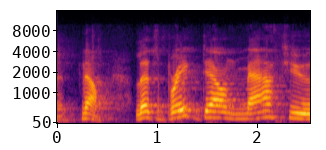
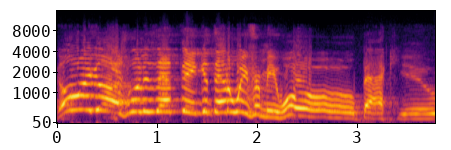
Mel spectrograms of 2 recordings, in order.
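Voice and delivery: much higher, louder shriek of mock alarm; mock horrified patient; 9 semitones higher, 3 dB louder than usual. Hospital patient shrinks from the pastor's Bible, hammed-up fright. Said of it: "they're like".

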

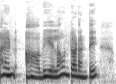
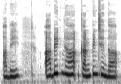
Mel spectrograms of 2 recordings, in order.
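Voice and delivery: louder, anxious hopeful plea; hopeful asking; 2 semitones higher, 6 dB louder than usual. A narrator's reading. Mother asks husband if daughter was found, louder hopeful plea. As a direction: ask the husband with rising hope, louder. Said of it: "ఆశగా భర్త వైపు చూస్తూ అడిగింది".

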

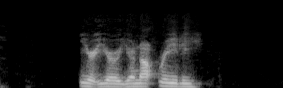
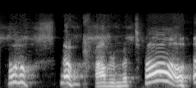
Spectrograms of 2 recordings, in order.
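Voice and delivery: higher and louder, hammed-up eager yes; eager agreement; 10 semitones higher, 6 dB louder than usual. Fan asks for an obscure impression, hammed-up eager yes. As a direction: chirp it like a gushing people-pleaser. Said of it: "and I'm like".

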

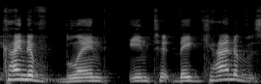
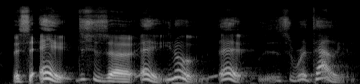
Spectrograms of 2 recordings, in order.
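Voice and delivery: higher-pitched mock Woodbridge Italian accent; 5 semitones higher than usual. Woodbridge Italians announcing they're Italian, mock Italian accent. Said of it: "they talk like this".

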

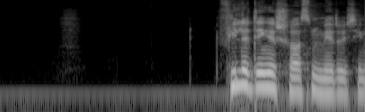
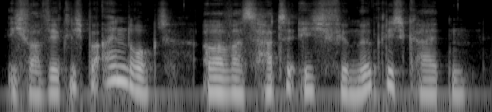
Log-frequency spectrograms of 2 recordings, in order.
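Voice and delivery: usual speaking voice

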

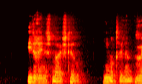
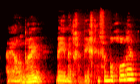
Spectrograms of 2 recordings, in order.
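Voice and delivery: plagend; 4 semitones higher, 5 dB louder than usual. Acted. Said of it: "kan het niet laten te vragen".

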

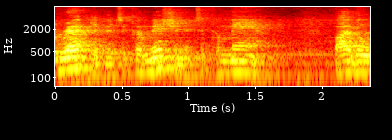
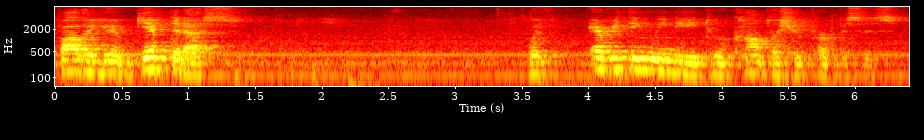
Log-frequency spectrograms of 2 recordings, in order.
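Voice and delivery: soft, lower, reverent prayer voice; closing prayer; 3 semitones lower, 7 dB quieter than usual. Acted. Pastor leading the congregation in a closing prayer, hushed reverent. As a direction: pray quietly over the church.

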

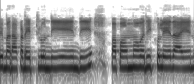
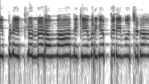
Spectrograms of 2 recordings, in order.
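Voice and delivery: crying; 10 semitones higher, faster than usual. Acted. Crying daughter asks about father.

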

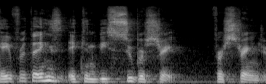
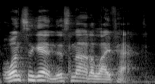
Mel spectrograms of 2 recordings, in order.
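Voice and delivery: normal talking voice

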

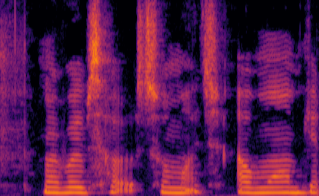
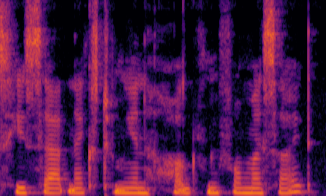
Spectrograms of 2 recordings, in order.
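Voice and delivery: plain reading voice

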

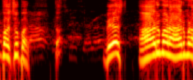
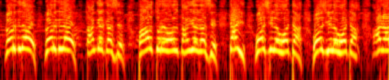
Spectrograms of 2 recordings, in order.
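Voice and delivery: excited commentary; 4 semitones higher than usual. Real, not acted. Jallikattu commentary, held shouting.

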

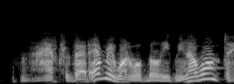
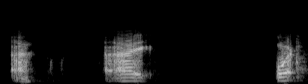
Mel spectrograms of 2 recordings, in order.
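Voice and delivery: choking on poison; 11 semitones higher, much slower than usual. Acted. Poisoned villain gasping threats at the doctor, strangled rage. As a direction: choke out each word as the poison takes hold. Poisoned man chokes and rages.

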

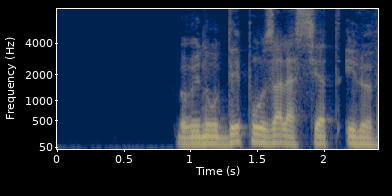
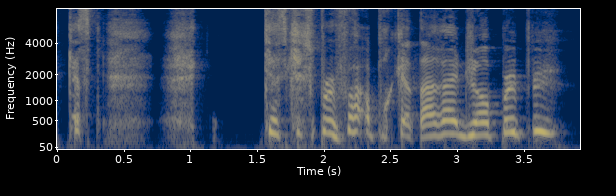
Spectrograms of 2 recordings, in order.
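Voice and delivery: much higher, wailing plea; on the verge of tears. A narrator's reading. Terrified prisoner begs Bruno to stop, wailing. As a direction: beg for your life near tears. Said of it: "au bord des larmes, il gémit".

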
